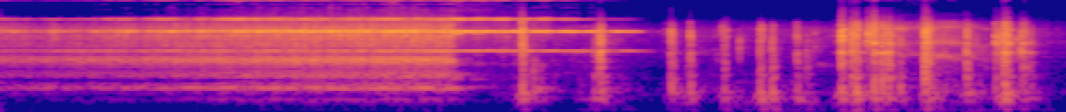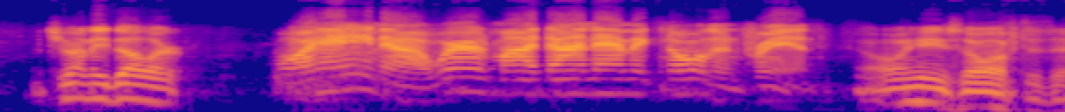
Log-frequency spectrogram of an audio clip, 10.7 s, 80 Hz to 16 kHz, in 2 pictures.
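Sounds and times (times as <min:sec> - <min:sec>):
telephone bell ringing: 0:00.0 - 0:03.3
speech: 0:05.6 - 0:10.6.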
